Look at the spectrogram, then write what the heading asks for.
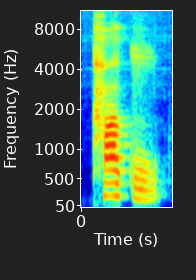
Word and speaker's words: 가구: 가구. 카구로 들리시더라도 가구로 차라리 말씀하시는 게 더 낫습니다.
